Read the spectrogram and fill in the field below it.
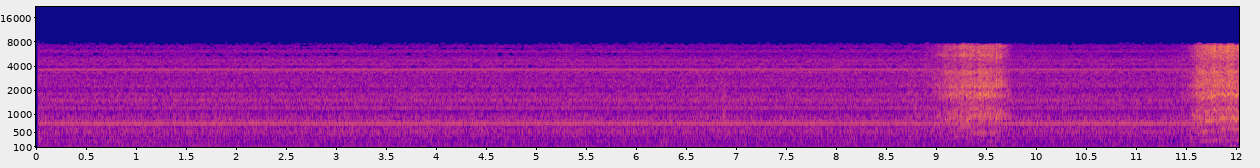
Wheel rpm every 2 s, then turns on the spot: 0, 0, 0, 0, 10, 10.
none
